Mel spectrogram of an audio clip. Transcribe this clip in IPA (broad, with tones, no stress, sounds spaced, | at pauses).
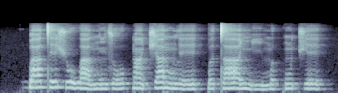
ɡ͡b a˦ t e˦ ʃ o˧ w a˨ n ĩ˨ z oː˨˦ k͡p ã˧ t͡ʃ a˦ ɾ ũ˨ l eː˨ k͡p ə˧ t aː˦ ɲ i˨ m ə˦ kʷ ũ˦ t͡ʃ e˦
